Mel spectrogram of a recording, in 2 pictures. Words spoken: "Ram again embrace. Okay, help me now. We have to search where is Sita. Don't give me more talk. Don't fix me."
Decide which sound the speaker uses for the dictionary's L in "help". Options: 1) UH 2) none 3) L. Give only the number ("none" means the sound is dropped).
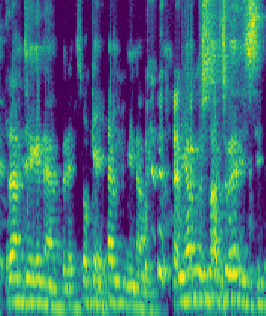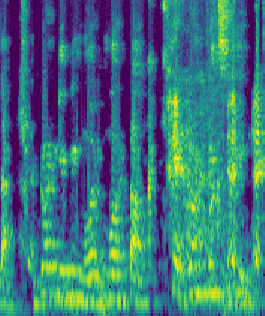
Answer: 3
